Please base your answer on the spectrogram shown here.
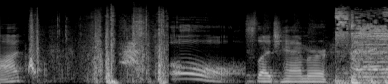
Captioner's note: sledgehammer thuds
